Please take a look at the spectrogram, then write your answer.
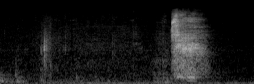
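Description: A single loud sneeze bursts out indoors at a bedtime scene, preceded by a faint short sound, with otherwise quiet surroundings.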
